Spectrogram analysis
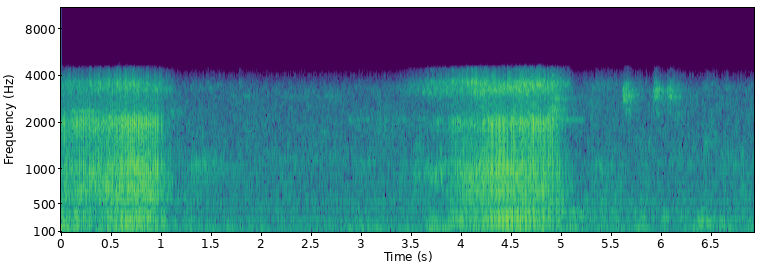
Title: Loud Snoring Man on Couch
